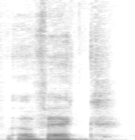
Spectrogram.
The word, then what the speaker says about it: avec: Also, we have exceptions for like Q, C, L. It's L, R, and F. Well, these letters, in the end, it does pronounce. Like for Q, we have cinq. This means 5. And for C, we have avec.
